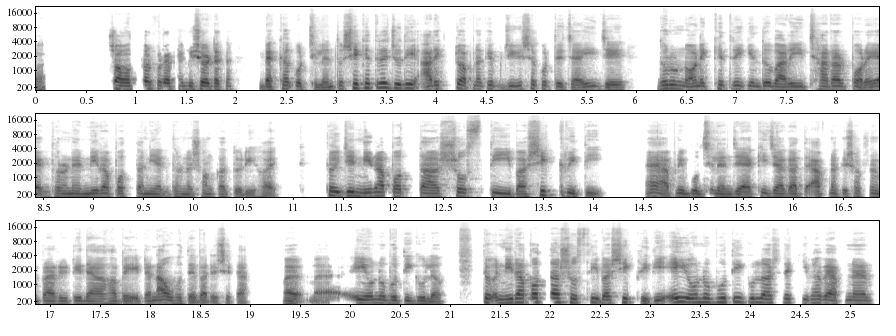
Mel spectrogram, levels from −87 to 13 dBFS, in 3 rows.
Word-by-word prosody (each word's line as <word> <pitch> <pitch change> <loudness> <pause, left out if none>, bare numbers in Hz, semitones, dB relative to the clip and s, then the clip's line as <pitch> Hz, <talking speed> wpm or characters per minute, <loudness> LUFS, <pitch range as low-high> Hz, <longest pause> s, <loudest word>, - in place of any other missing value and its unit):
বাহ! - - -4 0.7
চমৎকার 150 +2 +5
করে 160 -2 +2
আপনি 145 0 -9
বিষয়টাকে 145 -1 +4 0.4
ব্যাখ্যা 135 +5 +3
করছিলেন। 120 -4 -2
তো - - -4
সেক্ষেত্রে 205 +2 +5
যদি 190 0 +5 0.2
আরেকটু 160 +2 -1
আপনাকে 155 +1 -5 0.2
জিজ্ঞাসা 150 +4 -3
করতে 145 -3 -3
চাই 115 +3 +1 0.2
যে, 120 -2 +3 0.5
ধরুন 170 0 +2
অনেক 145 -1 0
ক্ষেত্রেই 160 -2 -4
কিন্তু 145 0 -1
বাড়ি 130 +2 +3 0.2
ছাড়ার 140 0 +1
পরে 115 +2 +2
এক 120 - -5
ধরণের 130 -1 -1
নিরাপত্তা 135 -1 -1
নিয়ে 125 -1 0
এক 115 - -11
ধরনের 120 -2 -4
শঙ্কা 120 -2 -5
তৈরি 95 -4 -4
হয়। 95 -4 -3 0.5
তো - - -5
এই - - +1
যে 175 - +9
নিরাপত্তা 155 -2 0 0.3
স্বস্তি 155 -2 -1 0.2
বা 120 - +3
স্বীকৃতি, 135 - -1 0.5
হ্যাঁ - - 0
আপনি 140 - -2
বলছিলেন 125 -1 0
যে - - +3
একই 145 +6 -6
জায়গাত 125 -1 +1 0.2
আপনাকে 135 +2 -6
সবসময় 130 0 -6
প্রায়োরিটি 125 +1 -1
দেওয়া 115 -1 0
হবে 120 0 -2
এটা - - -4
নাও 150 0 +4
হতে 110 -5 -2
পারে - - -1
সেটা। - - -8 0.4
আ - - +4 0.2
মা 310 - -7 0.4
এই 160 - +5
অনুভূতিগুলো। 135 -7 0 0.5
তো - - +5 0.2
নিরাপত্তা 190 +3 +5
স্বস্তি 175 +1 -1
বা 150 - +3
স্বীকৃতি 155 -10 -1 0.2
এই 200 - +6
অনুভূতিগুলো 185 0 +1
আসলে 170 +1 -4
কিভাবে 160 0 -2
আপনার 140 0 -2
145 Hz, 165 wpm, -22 LUFS, 125-165 Hz, 0.7 s, যে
